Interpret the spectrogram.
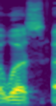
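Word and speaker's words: Wace: Alors les auteurs, les deux premiers en tout cas, Monmouth et, et, Was, c'est ça, c'est comme ça qu'on prononce son nom. – Was, oui, c'est un anglo-normand, donc faut prononcer à l'anglo-normand.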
